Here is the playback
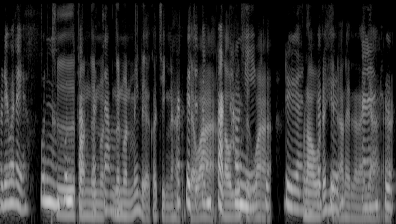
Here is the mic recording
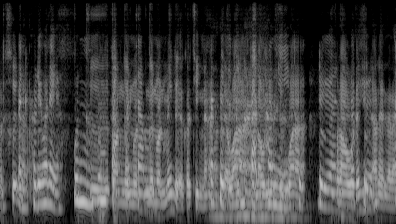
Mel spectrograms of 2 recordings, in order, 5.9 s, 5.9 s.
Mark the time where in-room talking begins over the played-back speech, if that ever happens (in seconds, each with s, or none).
3.1 s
